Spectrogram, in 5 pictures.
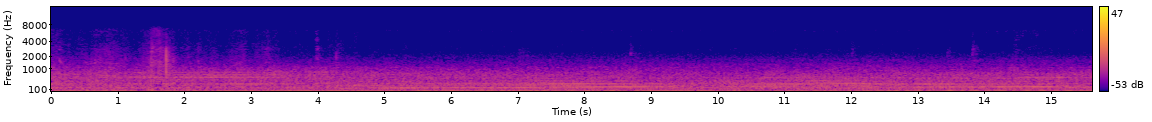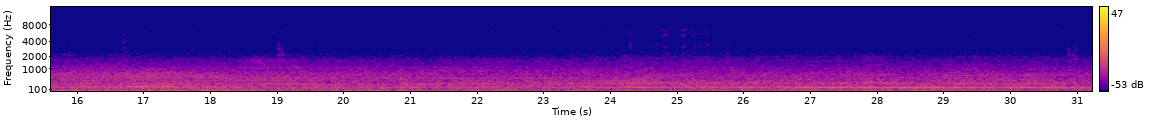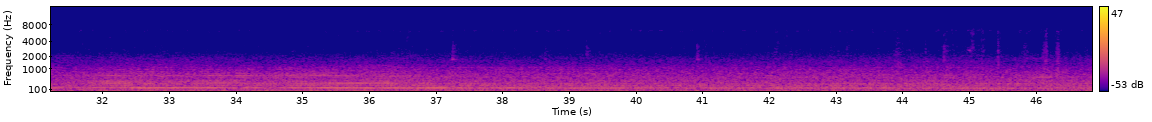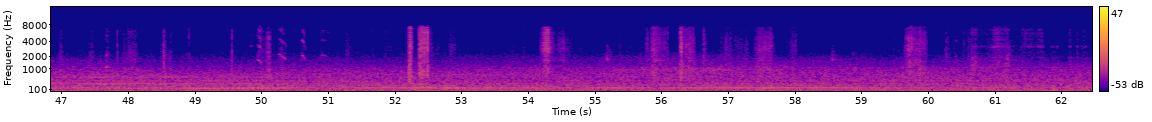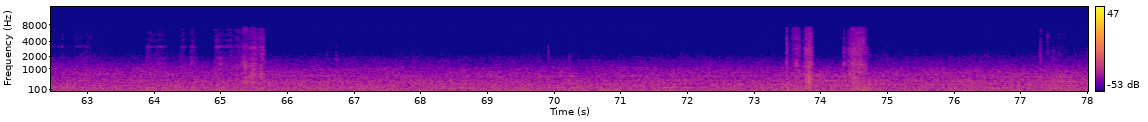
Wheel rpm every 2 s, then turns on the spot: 0, 0, 0, 0, 0, 0, 0, 0, 0, 0, 0, 0, 0, 0, 0, 0, 0, 0, 0, 0, 0, 0, 0, 0, 0, 0, 0, 0, 0, 0, 0, 0, 0, 0, 0, 0, 0, 0, 0.
none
